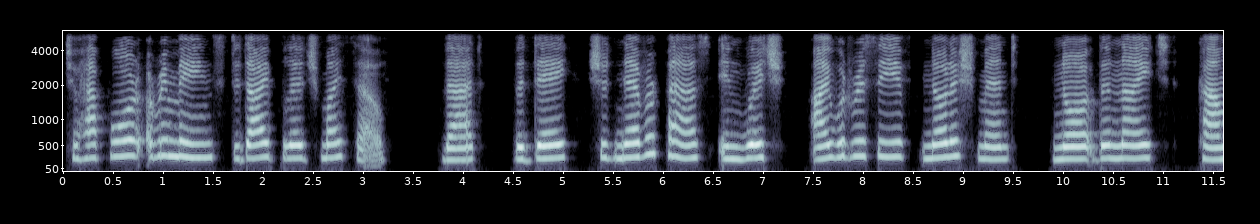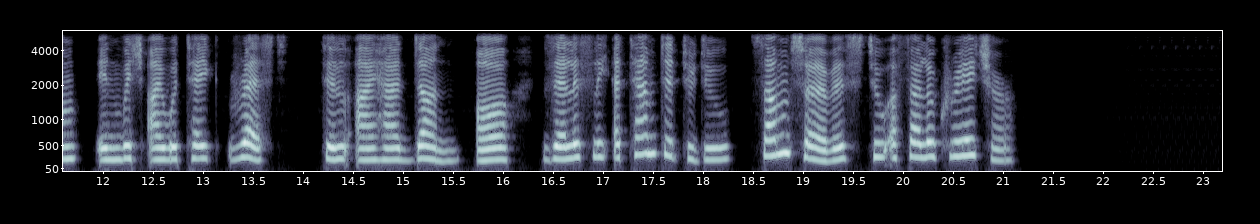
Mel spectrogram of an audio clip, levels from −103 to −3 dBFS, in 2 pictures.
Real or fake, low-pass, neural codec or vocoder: fake; 5.4 kHz; codec, 16 kHz, 0.4 kbps, LongCat-Audio-Codec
